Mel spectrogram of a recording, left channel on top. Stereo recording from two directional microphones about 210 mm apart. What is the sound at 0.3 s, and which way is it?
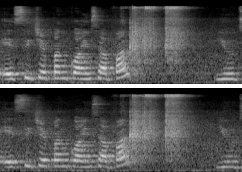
Speech, 60° left (ahead or behind).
